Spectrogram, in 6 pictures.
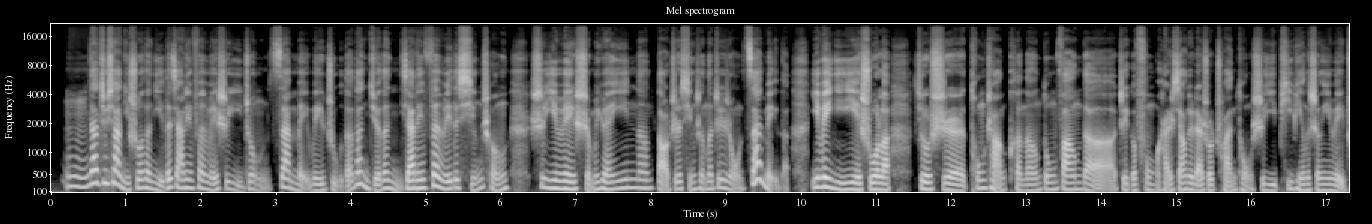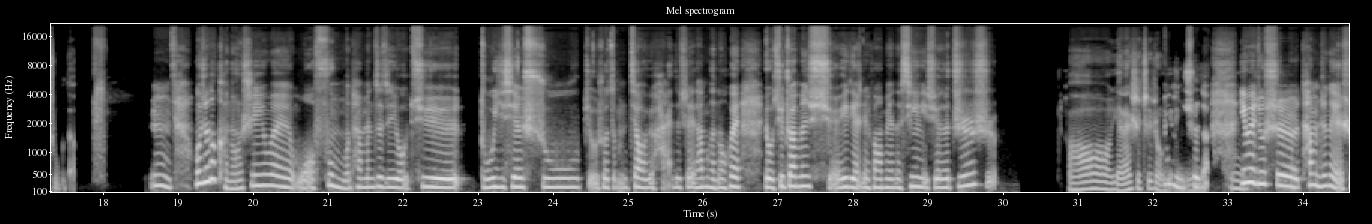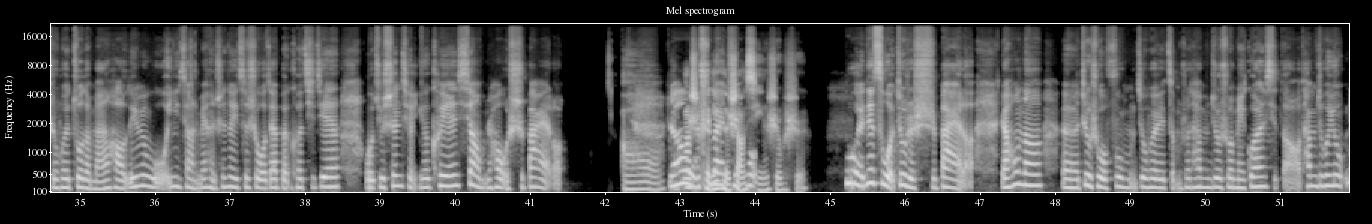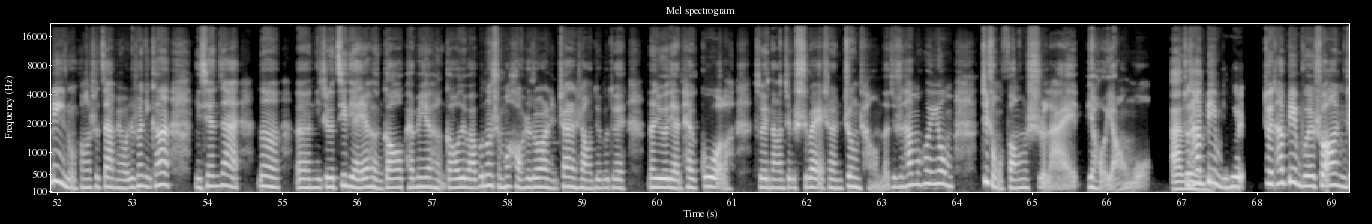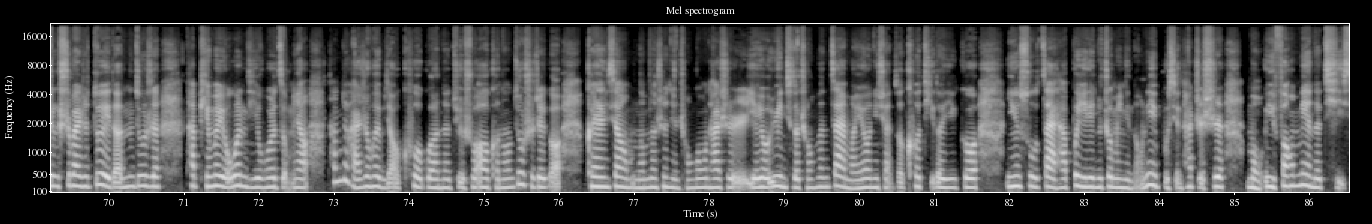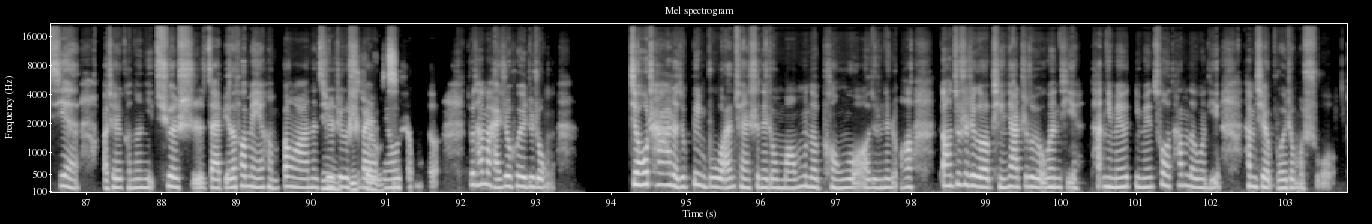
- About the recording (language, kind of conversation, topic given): Chinese, podcast, 你家里平时是赞美多还是批评多？
- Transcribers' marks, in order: other noise; other background noise; tapping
